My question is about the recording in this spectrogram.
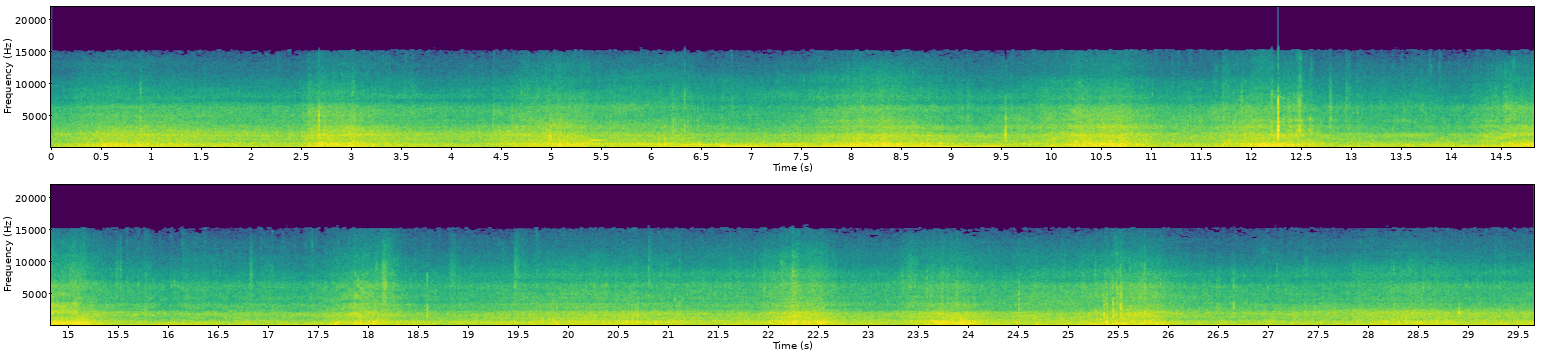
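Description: Small wind-driven lake waves lapping and washing onto a sandy shore, swelling every two to three seconds, with wind buffeting the microphone, heaviest a few seconds in.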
